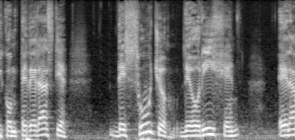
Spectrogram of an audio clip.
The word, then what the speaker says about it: pederastia: Por cierto, muchos les gusta pronunciar pederastia con yato, ia, pederastía. El término correcto es pederastia.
